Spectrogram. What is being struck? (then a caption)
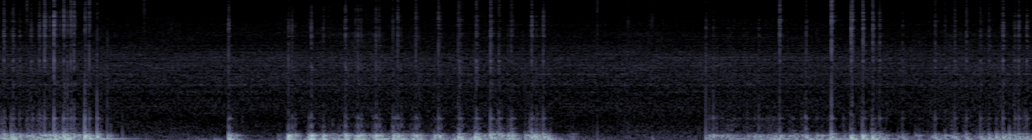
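Steel wire-mesh microphone grille scratched with a plastic pick. A red plastic guitar pick held between the fingers scratches and taps the hollow domed steel wire-mesh grille of a silver condenser microphone. Bursts of close, low, rumbling scraping are scattered with quick, brittle ticks, separated by short quiet gaps. Each scratching passage starts and stops abruptly with no ringing afterward.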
